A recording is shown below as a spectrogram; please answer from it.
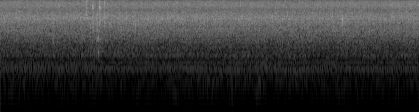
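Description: Onion paste frying in oil in a non-stick kadhai: a steady, even sizzle, with whole spices just tipped in. There is one faint click about a second in.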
